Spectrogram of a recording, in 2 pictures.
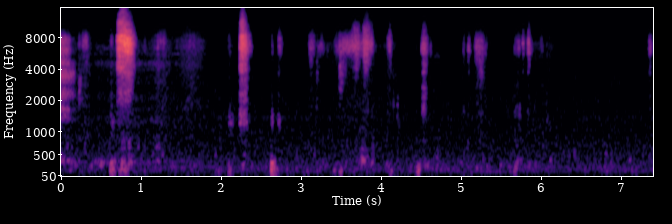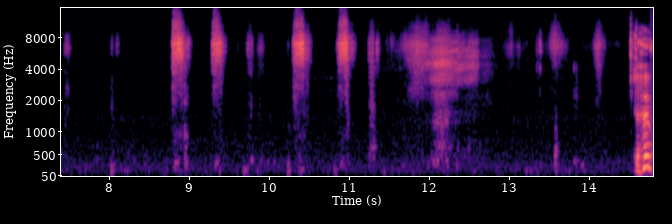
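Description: A marker squeaks and scratches across paper in short strokes.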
